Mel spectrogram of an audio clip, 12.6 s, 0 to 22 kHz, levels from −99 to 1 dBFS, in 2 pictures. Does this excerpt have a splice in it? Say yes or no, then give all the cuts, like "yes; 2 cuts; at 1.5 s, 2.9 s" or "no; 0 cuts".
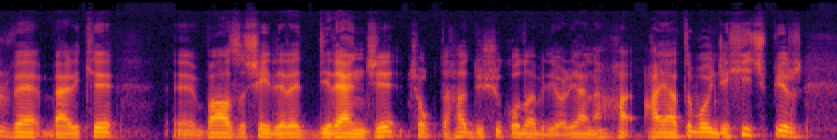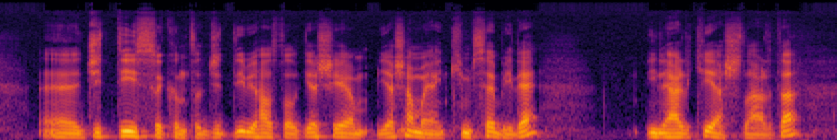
no; 0 cuts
